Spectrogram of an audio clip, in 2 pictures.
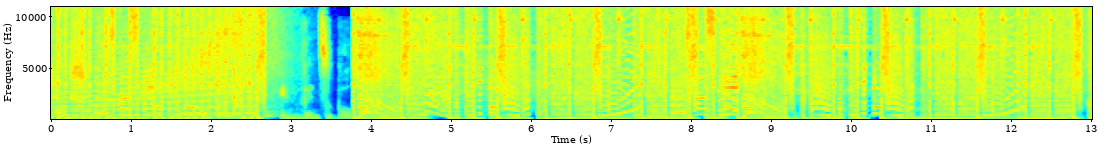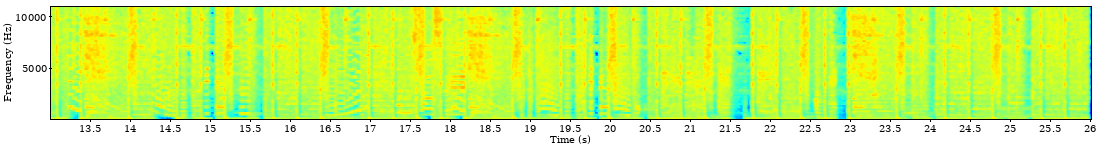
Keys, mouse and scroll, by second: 0.1 click, 11.3 click, 12.5 click, 18.4 click, 21.0 click, 22.1 click, 22.1 right click, 23.9 click, 24.5 scroll up 2, 25.6 click.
